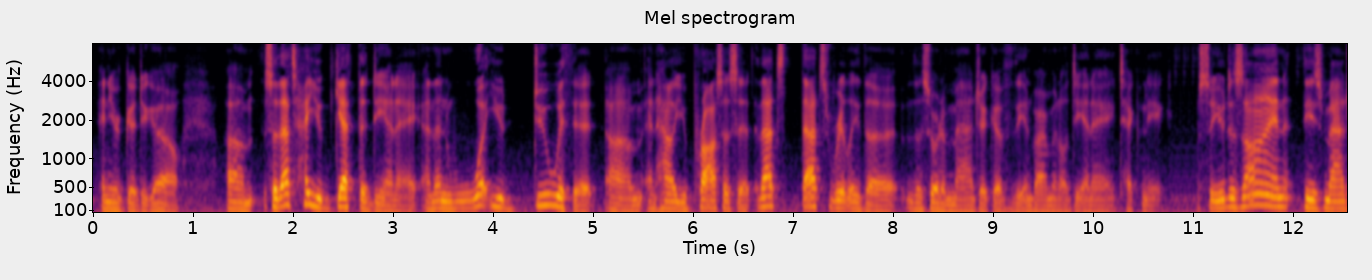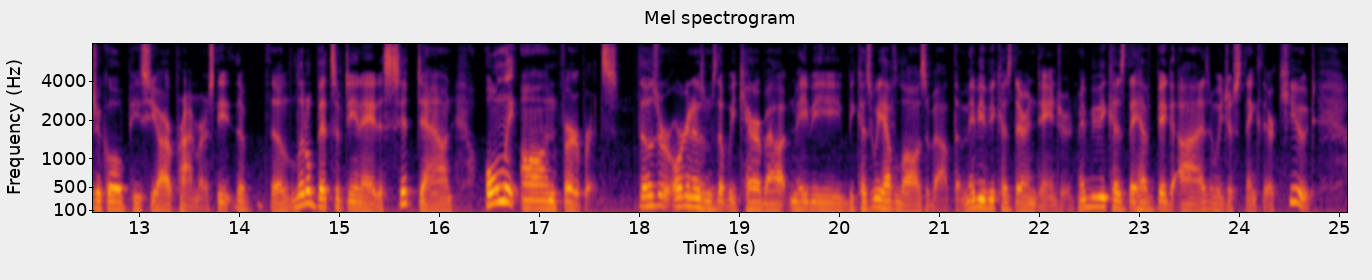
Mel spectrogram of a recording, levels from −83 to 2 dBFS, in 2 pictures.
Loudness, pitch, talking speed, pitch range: -22 LUFS, 125 Hz, 215 wpm, 110-145 Hz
